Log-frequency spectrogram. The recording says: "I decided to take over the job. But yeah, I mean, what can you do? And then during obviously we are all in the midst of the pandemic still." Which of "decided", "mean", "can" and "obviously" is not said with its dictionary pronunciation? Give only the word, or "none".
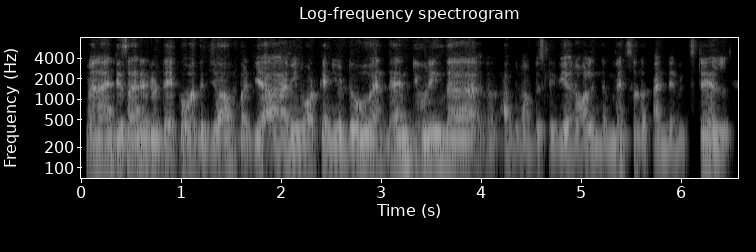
none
